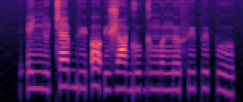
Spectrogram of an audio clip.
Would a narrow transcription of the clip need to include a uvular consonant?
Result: no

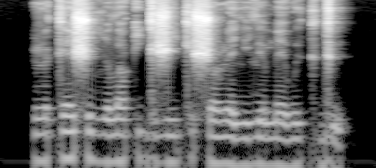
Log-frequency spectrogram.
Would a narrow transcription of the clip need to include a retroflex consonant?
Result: yes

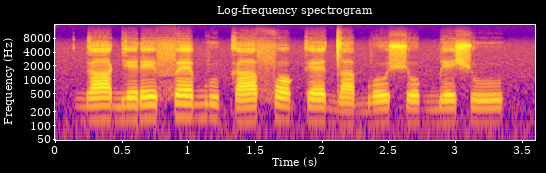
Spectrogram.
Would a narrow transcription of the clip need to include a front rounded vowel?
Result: no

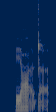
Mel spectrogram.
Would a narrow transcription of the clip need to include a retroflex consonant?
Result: yes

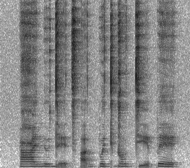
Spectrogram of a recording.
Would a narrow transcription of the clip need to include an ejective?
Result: yes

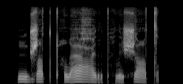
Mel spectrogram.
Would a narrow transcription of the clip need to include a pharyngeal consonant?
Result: yes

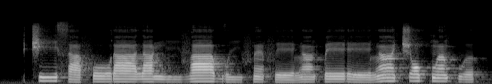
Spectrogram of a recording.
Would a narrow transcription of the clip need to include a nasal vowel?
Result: yes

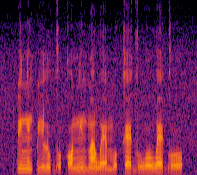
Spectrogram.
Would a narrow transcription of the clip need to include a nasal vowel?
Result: yes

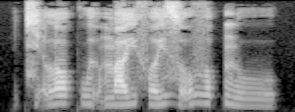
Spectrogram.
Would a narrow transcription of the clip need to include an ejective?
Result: no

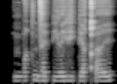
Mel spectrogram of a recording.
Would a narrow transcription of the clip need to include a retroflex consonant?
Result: no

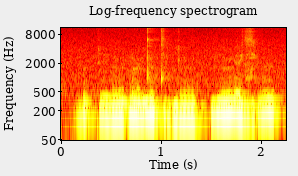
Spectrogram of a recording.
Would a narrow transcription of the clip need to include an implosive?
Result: yes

